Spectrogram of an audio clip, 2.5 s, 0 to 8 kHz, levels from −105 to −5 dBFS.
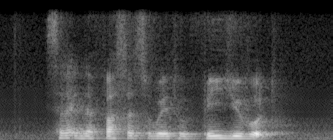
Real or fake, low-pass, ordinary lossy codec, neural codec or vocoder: fake; 7.2 kHz; none; codec, 24 kHz, 0.5 kbps, DualCodec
